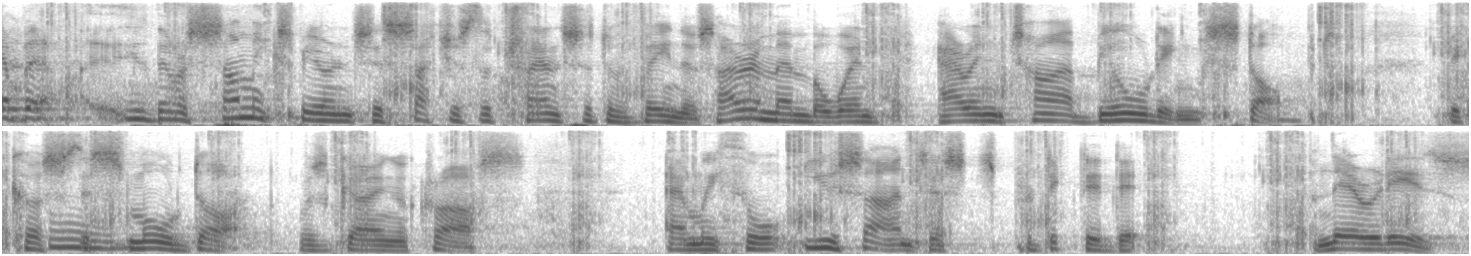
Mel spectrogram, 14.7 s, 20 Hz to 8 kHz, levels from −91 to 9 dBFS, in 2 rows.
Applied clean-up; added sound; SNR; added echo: none; Chewing, mastication + Growling; 13 dB; none.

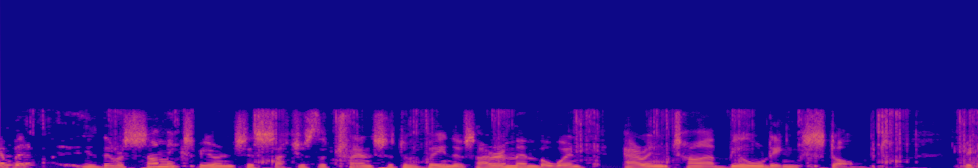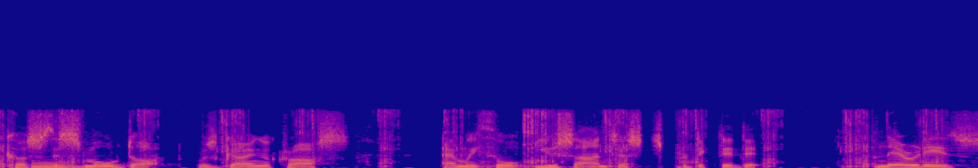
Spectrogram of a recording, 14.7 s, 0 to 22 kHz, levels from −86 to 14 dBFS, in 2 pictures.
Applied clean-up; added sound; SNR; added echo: classical method spectral subtraction.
